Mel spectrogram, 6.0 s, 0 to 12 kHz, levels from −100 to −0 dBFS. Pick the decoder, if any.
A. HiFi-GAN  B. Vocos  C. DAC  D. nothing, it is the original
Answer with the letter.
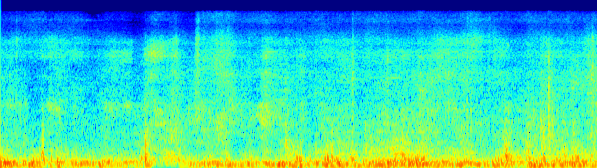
C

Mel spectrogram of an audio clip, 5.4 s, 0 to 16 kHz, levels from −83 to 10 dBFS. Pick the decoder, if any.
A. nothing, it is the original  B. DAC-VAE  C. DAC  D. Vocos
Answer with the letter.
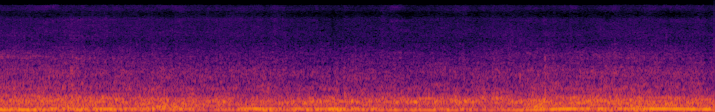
C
